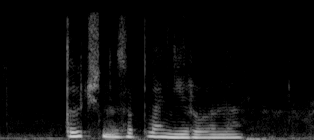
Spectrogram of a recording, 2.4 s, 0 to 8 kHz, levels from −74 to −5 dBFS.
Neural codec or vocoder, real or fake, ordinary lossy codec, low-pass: codec, 16 kHz, 4 kbps, FreqCodec, smaller model; fake; none; 7.2 kHz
